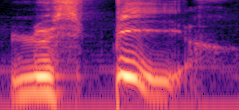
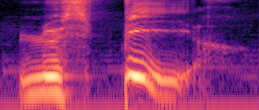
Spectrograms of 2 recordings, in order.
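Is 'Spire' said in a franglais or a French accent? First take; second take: French; French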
